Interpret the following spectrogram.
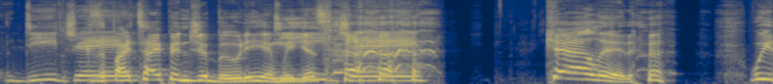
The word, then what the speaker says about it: Djibouti: are you telling your story how do you spell it dj if i type in djibouti and we get khalid we the best in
